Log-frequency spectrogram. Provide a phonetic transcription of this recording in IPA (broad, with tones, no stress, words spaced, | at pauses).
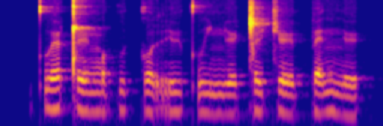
kʷʼœː˨˦ǃøː˩ŋɔ˩ kʷe˩kːo˩ rʉː˩kʷʼiː˩ ɲøː˩ǀø˨˩˦cøː˨˩˦ pːɛ˨˦nːø˨˩˦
